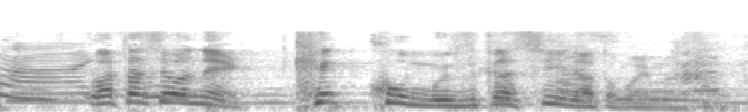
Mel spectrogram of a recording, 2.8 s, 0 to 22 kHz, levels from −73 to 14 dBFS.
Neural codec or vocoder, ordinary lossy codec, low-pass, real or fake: none; none; none; real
